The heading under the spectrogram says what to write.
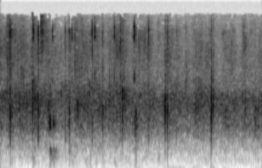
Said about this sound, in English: And a big round of applause for Bret Stephens, who has to leave us.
